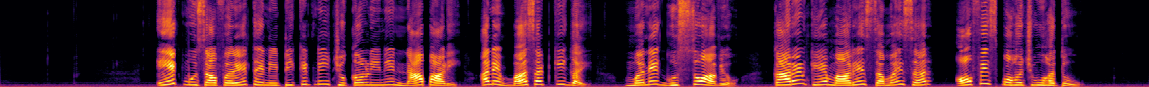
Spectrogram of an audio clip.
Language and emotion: Gujarati, angry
